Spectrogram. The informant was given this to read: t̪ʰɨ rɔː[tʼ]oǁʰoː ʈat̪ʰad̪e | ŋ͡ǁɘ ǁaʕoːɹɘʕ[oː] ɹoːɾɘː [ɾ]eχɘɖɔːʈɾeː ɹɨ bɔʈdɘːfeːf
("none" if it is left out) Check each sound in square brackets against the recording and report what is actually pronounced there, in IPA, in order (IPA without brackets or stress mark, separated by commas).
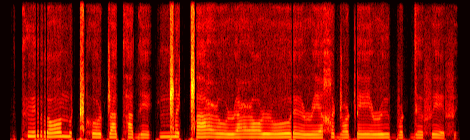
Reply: n̪, ɔː, ɹ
